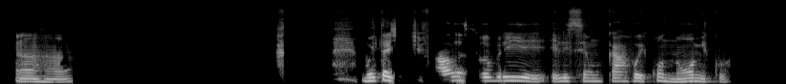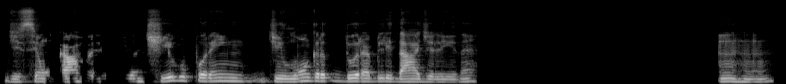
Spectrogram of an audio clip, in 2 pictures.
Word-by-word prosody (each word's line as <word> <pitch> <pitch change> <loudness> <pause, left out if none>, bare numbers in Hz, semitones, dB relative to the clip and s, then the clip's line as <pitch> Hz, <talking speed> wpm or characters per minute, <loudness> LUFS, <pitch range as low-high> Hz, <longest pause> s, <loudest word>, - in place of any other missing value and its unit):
Aham. 130 -3 -1 2.9
Muita 165 +5 +4
gente 180 +1 -1
fala 165 +4 +3 0.2
sobre 170 -3 +2
ele 150 +1 0
ser 155 0 -4
um 145 0 -5
carro 150 +1 +1
econômico, 140 -3 -2 0.6
de 125 -6 -4
ser 125 +3 +1
um 140 - 0
carro 135 +1 +5
ali 130 - -12 0.3
antigo, 165 +6 +2
porém 155 -2 0 0.2
de 140 - +1
longa 155 +4 +3
durabilidade 140 -4 +2
ali, 120 -1 -4
né. 135 +3 -7 2.4
Uhum. 130 -1 -3
145 Hz, 90 wpm, -24 LUFS, 130-155 Hz, 2.9 s, carro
